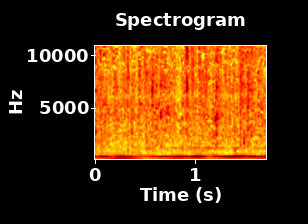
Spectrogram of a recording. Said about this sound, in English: Tucked up in bed, with light rain falling outside the window,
